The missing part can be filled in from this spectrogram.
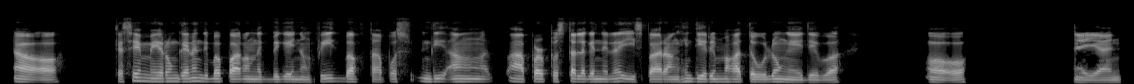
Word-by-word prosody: Oo, 115 Hz, -5 st, +5 dB, 0.6 s
kasi 165 Hz, -1 st, +1 dB
merong 140 Hz, -2 st, 0 dB
gano'n, 145 Hz, +3 st, +2 dB
'di 135 Hz, -, -6 dB
ba? 130 Hz, -, +2 dB
Parang 125 Hz, -2 st, +2 dB
nagbigay 120 Hz, 0 st, -1 dB
ng 115 Hz, -1 st, -5 dB
feedback 135 Hz, -2 st, +1 dB
tapos 115 Hz, +2 st, -4 dB
hindi 135 Hz, 0 st, -3 dB
ang 130 Hz, -2 st, -3 dB, 0.2 s
ah, 130 Hz, -2 st, +3 dB
purpose 130 Hz, +1 st, 0 dB
talaga 130 Hz, -2 st, +4 dB
nila 125 Hz, +3 st, 0 dB
is 125 Hz, -4 st, -1 dB
parang 120 Hz, -1 st, +3 dB
hindi 135 Hz, +2 st, -2 dB
rin 125 Hz, -, 0 dB
makatulong 125 Hz, 0 st, 0 dB
eh, 105 Hz, -1 st, +3 dB
'di 105 Hz, 0 st, 0 dB
ba? 110 Hz, +1 st, -1 dB, 1.0 s
Oo. 110 Hz, 0 st, +1 dB, 1.1 s
Ayan. 105 Hz, -1 st, +2 dB
125 Hz, 145 wpm, -26 LUFS, 115-135 Hz, 1.1 s, Oo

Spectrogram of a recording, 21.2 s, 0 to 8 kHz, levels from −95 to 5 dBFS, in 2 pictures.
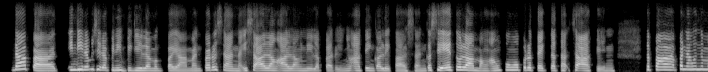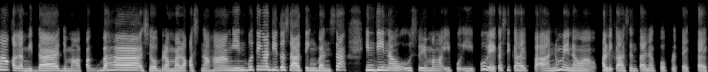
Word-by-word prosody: Dapat 220 Hz, -, +4 dB, 0.2 s
hindi 310 Hz, +2 st, +4 dB
naman 335 Hz, +2 st, 0 dB
sila 285 Hz, -6 st, +2 dB
pinipigilang 235 Hz, -4 st, -1 dB
magpayaman 195 Hz, -2 st, -3 dB
pero 270 Hz, +6 st, +1 dB
sana 220 Hz, -7 st, -2 dB
isaalang-alang 215 Hz, -2 st, +1 dB
nila 210 Hz, -1 st, -4 dB
pa 195 Hz, -2 st, -6 dB
rin 190 Hz, +4 st, -9 dB
'yung 225 Hz, -, -3 dB
ating 225 Hz, 0 st, -2 dB
kalikasan 195 Hz, -3 st, -4 dB
kasi 255 Hz, +1 st, +3 dB
ito 285 Hz, +1 st, +4 dB
lamang 230 Hz, -6 st, +3 dB
ang 230 Hz, +3 st, -2 dB
pumoprotekta 265 Hz, -4 st, 0 dB
ta 230 Hz, -1 st, -3 dB
sa 220 Hz, -2 st, +2 dB
atin 190 Hz, -1 st, -9 dB, 0.5 s
sa 330 Hz, -, -1 dB
pa 310 Hz, -3 st, +4 dB
panahon 345 Hz, +2 st, +1 dB
ng 335 Hz, -1 st, -1 dB
mga 315 Hz, -1 st, +3 dB
kalamidad, 220 Hz, -2 st, +2 dB
'yung 195 Hz, -, -6 dB
mga 190 Hz, 0 st, -4 dB
pagbaha, 255 Hz, +5 st, +3 dB
sobrang 205 Hz, -1 st, -2 dB
malakas 200 Hz, 0 st, -2 dB
na 200 Hz, -, -3 dB
hangin, 245 Hz, +2 st, -1 dB
buti 325 Hz, +4 st, -1 dB
nga 320 Hz, -, +2 dB
dito 290 Hz, 0 st, +1 dB
sa 250 Hz, -4 st, +5 dB
ating 235 Hz, -2 st, -2 dB
bansa, 215 Hz, +10 st, -1 dB, 0.2 s
hindi 275 Hz, 0 st, +2 dB
nauuso 245 Hz, -1 st, -3 dB
yung 230 Hz, -1 st, -2 dB
mga 220 Hz, -, -6 dB, 0.2 s
ipu-ipo, 210 Hz, -, -6 dB
eh, 195 Hz, -, +2 dB
kasi 250 Hz, +6 st, -6 dB
kahit 235 Hz, -2 st, -2 dB
paano 215 Hz, +6 st, -1 dB
may 280 Hz, -6 st, 0 dB
nawaw 205 Hz, -5 st, -3 dB
kalikasan 205 Hz, -1 st, -1 dB
tayong 200 Hz, -1 st, -3 dB
nagpoprotekta, 195 Hz, +1 st, -7 dB
225 Hz, 160 wpm, -23 LUFS, 205-265 Hz, 0.5 s, sa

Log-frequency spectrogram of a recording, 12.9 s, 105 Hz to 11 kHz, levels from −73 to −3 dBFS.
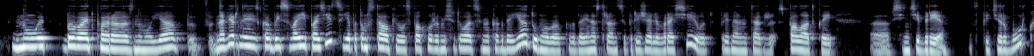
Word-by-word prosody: Ну 230 Hz, +2 st, +4 dB
эт 235 Hz, 0 st, +4 dB
бывает 230 Hz, 0 st, +6 dB
по-разному. 190 Hz, -4 st, +2 dB
Я 205 Hz, +5 st, +2 dB
п 225 Hz, +1 st, -11 dB
п 220 Hz, -2 st, -17 dB
наверное, 255 Hz, +6 st, +2 dB
я 245 Hz, -, +3 dB
из, 230 Hz, -, -3 dB
как 235 Hz, -1 st, +1 dB
бы, 225 Hz, -, +2 dB
из 225 Hz, -, -2 dB
своей 240 Hz, +1 st, +4 dB
позиции 235 Hz, +7 st, +1 dB
я 225 Hz, -, +5 dB
потом 225 Hz, 0 st, -1 dB
сталкивалась 205 Hz, -5 st, 0 dB
с -, -, -18 dB
похожими 195 Hz, -1 st, -2 dB
ситуациями, 190 Hz, -1 st, -4 dB
когда 190 Hz, 0 st, -4 dB
я 270 Hz, +11 st, +2 dB
думала, 180 Hz, -, 0 dB
когда 165 Hz, +1 st, -5 dB
иностранцы 175 Hz, -1 st, -5 dB
приезжали 175 Hz, -3 st, -4 dB
в 165 Hz, -, -6 dB
Россию, 180 Hz, +10 st, -2 dB
вот 160 Hz, -1 st, -9 dB
примерно 170 Hz, -1 st, -6 dB
так 160 Hz, -1 st, -6 dB
же 150 Hz, -, -11 dB
с -, -, -12 dB
палаткой, 165 Hz, -5 st, -2 dB, 0.4 s
э, 155 Hz, -1 st, -9 dB
в 140 Hz, -, -17 dB
сентябре, 170 Hz, -1 st, -2 dB, 0.3 s
в -, -, -27 dB
Петербург. 180 Hz, -, -5 dB
190 Hz, 185 wpm, -18 LUFS, 175-225 Hz, 0.4 s, бывает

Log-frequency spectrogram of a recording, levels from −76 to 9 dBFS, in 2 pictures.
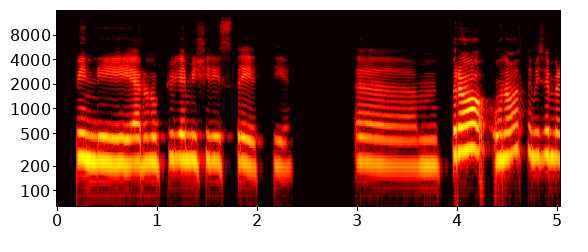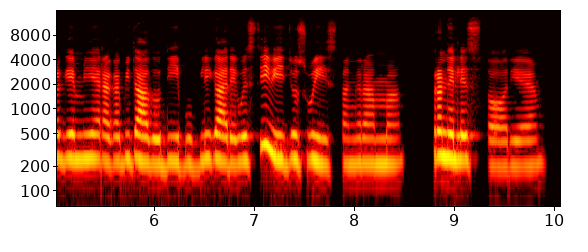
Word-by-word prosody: quindi 230 Hz, -3 st, +3 dB
erano 220 Hz, +1 st, +1 dB
più 230 Hz, +3 st, -8 dB
gli 245 Hz, -, 0 dB
amici 240 Hz, -1 st, -1 dB
ristretti. 210 Hz, -3 st, -5 dB, 0.6 s
Uhm, 210 Hz, -2 st, -6 dB
però 305 Hz, +5 st, +7 dB
una 245 Hz, +2 st, +3 dB
volta 300 Hz, 0 st, -3 dB
mi 260 Hz, -, -1 dB
sembra 255 Hz, -2 st, -1 dB
che 245 Hz, +1 st, 0 dB
mi 245 Hz, +1 st, -1 dB
era 240 Hz, -1 st, 0 dB
capitato 230 Hz, -1 st, +1 dB
di 225 Hz, +2 st, -5 dB
pubblicare 220 Hz, +2 st, -1 dB
questi 235 Hz, +11 st, 0 dB
video 245 Hz, -5 st, +1 dB
su 235 Hz, +2 st, -10 dB
Instagram, 215 Hz, -1 st, -4 dB, 0.3 s
però 270 Hz, 0 st, +4 dB
nelle 240 Hz, -2 st, +4 dB
storie. 205 Hz, -2 st, -7 dB
225 Hz, 150 wpm, -21 LUFS, 215-245 Hz, 0.6 s, però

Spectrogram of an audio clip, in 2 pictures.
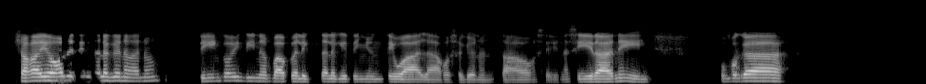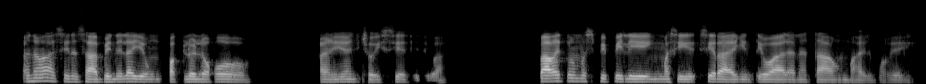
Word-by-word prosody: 'Tsaka 165 Hz, +3 st, +6 dB
ayoko 180 Hz, +1 st, +7 dB
rin 190 Hz, -1 st, -3 dB
din 185 Hz, 0 st, -10 dB
talaga 180 Hz, 0 st, +1 dB
ng 170 Hz, -2 st, -2 dB
ano, 170 Hz, -, -7 dB, 0.5 s
tingin 155 Hz, +3 st, -5 dB
ko 175 Hz, -, -2 dB
hindi 165 Hz, -3 st, -4 dB
na 145 Hz, -1 st, -4 dB
babalik 135 Hz, -2 st, +1 dB
talaga 135 Hz, -1 st, -2 dB
din 125 Hz, 0 st, -8 dB
'yung 120 Hz, -, -10 dB
tiwala 115 Hz, -3 st, 0 dB
ko 110 Hz, -, -9 dB
sa 110 Hz, +1 st, -12 dB
gano'ng 110 Hz, 0 st, -8 dB
tao 110 Hz, +1 st, -5 dB
kasi 105 Hz, 0 st, -18 dB
nasira 130 Hz, +3 st, +3 dB
na, 155 Hz, -, -2 dB
eh, 130 Hz, -5 st, -3 dB, 0.7 s
kumbaga 155 Hz, 0 st, +4 dB, 1.6 s
Ano 150 Hz, +3 st, -1 dB
nga, 160 Hz, -, +1 dB
sinasabi 125 Hz, -1 st, +1 dB
nila 125 Hz, +2 st, +1 dB
'yung 120 Hz, -2 st, -1 dB
pagloloko, 120 Hz, -3 st, -1 dB, 0.7 s
ano 115 Hz, 0 st, -2 dB
'yan 120 Hz, +1 st, -4 dB
choice 110 Hz, 0 st, -6 dB
'yan, 115 Hz, -1 st, -6 dB
eh, -, -, -14 dB
'di -, -, -19 dB
ba? 95 Hz, -1 st, -10 dB, 1.0 s
Bakit 140 Hz, +1 st, +7 dB
mo 145 Hz, -1 st, -3 dB
mas 135 Hz, -, -9 dB
pipiliing 130 Hz, -3 st, 0 dB
masi 120 Hz, 0 st, -3 dB
sirain 120 Hz, -3 st, +2 dB
'yung 115 Hz, -, -12 dB
tiwala 110 Hz, -1 st, +1 dB
ng 110 Hz, -1 st, -11 dB
taong 105 Hz, -1 st, -2 dB
mahal 100 Hz, 0 st, -10 dB
mo, 105 Hz, -1 st, -18 dB
eh, 105 Hz, -1 st, -13 dB
125 Hz, 165 wpm, -24 LUFS, 115-145 Hz, 1.6 s, ayoko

